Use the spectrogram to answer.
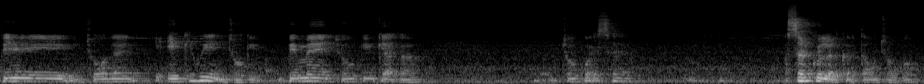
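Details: Stuttering in an adult male who stammers, recorded during day 5 of a daily speech practice routine, speaking freely as continuous-speech practice.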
